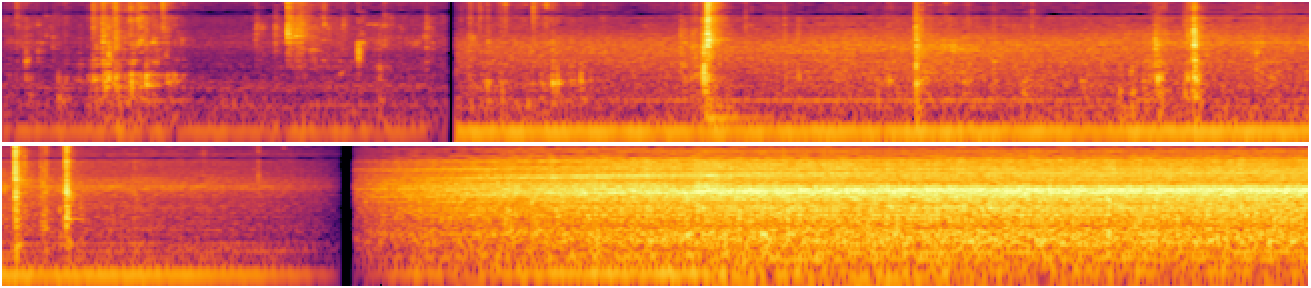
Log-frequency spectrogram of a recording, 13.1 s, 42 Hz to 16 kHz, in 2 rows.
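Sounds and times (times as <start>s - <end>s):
blender motor running: 8.3s - 13.0s.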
